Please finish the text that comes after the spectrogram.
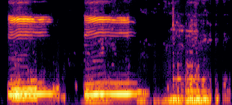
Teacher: posisi lidah yang belakang itu seperti terangkat gitu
